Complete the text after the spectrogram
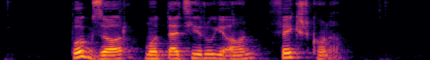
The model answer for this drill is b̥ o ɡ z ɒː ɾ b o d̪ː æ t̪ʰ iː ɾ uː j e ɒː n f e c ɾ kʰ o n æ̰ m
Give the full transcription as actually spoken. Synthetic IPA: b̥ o ɡ z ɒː ɾ m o d̪ː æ t̪ʰ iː ɾ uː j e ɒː n f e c ɾ kʰ o n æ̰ m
